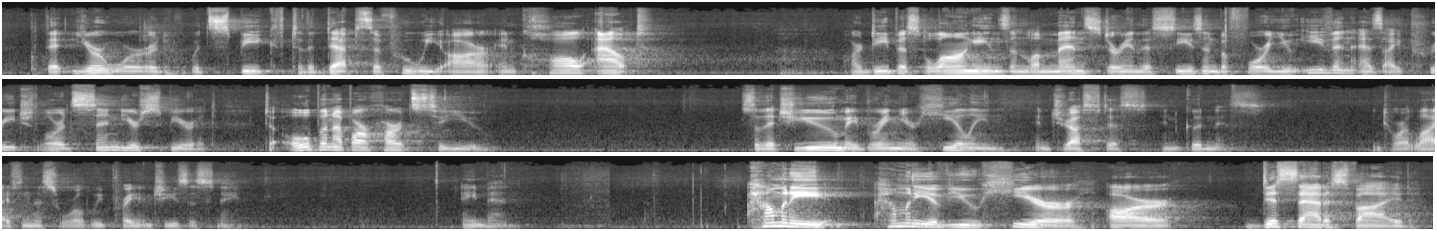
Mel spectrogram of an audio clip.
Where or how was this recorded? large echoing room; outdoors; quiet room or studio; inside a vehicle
large echoing room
